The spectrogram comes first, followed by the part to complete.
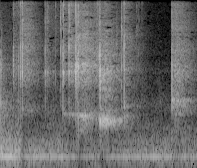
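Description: Close-miked eating of mussels: a string of sharp, wet clicks and smacks from chewing and handling the shells.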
